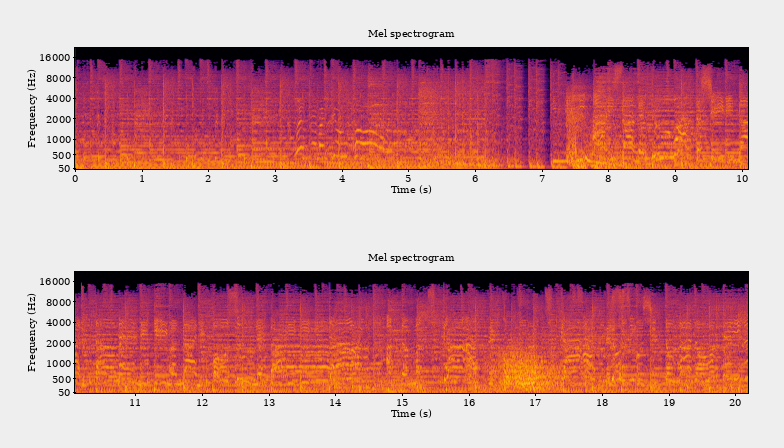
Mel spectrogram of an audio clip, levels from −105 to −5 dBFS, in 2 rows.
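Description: No technical faults can be heard anywhere in this audio. Nothing in it calls for attention or repair.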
